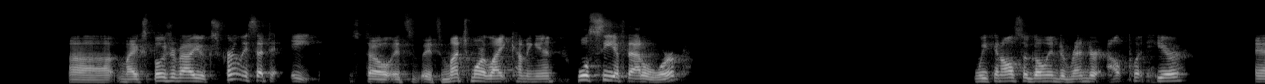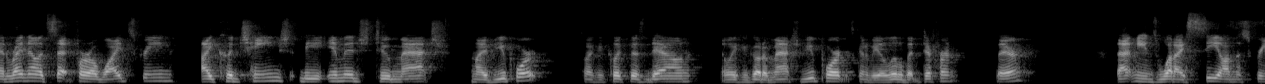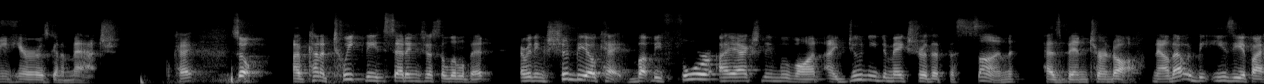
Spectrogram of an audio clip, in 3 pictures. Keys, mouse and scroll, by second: 2.7-4.2 drag, 9.7-11.2 drag, 17.9 click, 20.7 click.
